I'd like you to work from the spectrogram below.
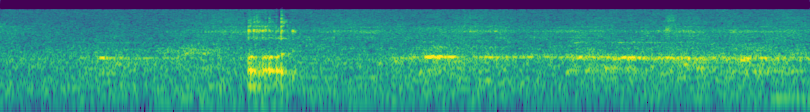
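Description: Someone burps a few times on a balcony: short, moderately close belches over a faint background hum, with people talking around them.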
